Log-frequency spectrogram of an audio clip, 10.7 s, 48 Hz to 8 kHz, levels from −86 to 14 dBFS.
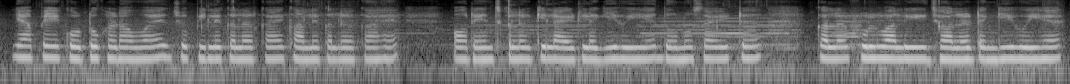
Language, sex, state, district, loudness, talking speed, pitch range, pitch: Hindi, female, Bihar, Gopalganj, -16 LUFS, 175 wpm, 225-235 Hz, 225 Hz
